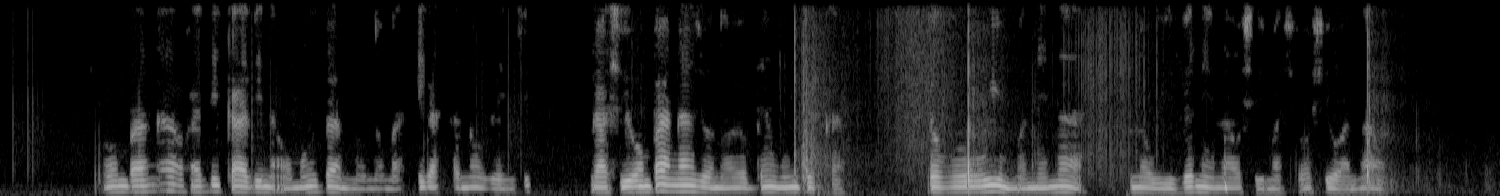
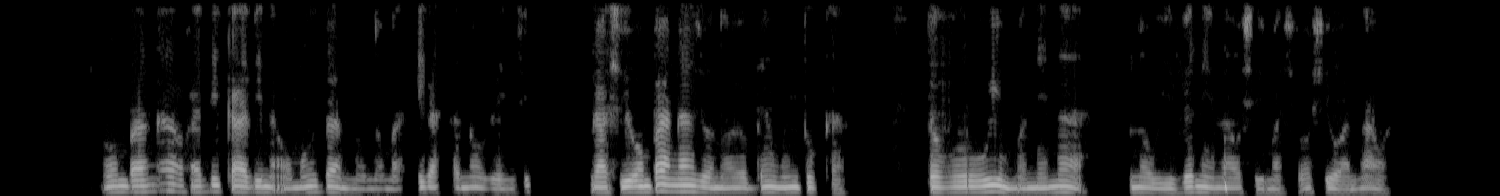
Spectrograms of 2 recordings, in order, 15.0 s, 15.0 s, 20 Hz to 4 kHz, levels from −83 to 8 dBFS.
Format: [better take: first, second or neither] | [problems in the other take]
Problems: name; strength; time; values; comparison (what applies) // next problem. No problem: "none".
second | background sound (Fireworks); 16 dB below the speech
